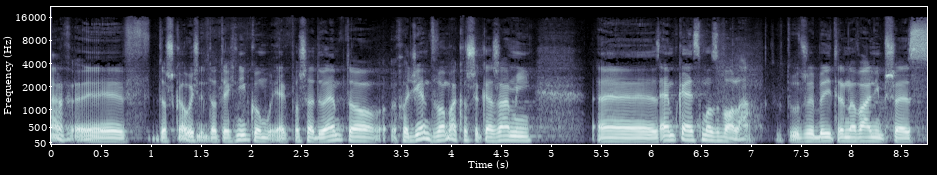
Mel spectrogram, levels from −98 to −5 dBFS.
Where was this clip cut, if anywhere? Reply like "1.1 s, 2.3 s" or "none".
1.0 s, 1.4 s, 3.8 s, 6.1 s, 7.1 s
